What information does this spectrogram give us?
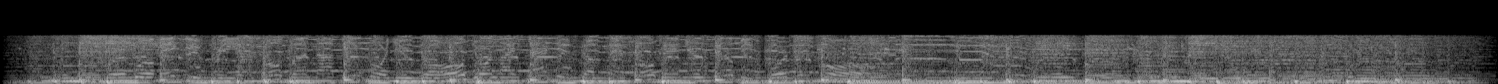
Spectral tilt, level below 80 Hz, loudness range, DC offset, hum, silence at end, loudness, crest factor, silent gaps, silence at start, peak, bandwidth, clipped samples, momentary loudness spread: -9.5 dB/octave; -32 dBFS; 1 LU; under 0.1%; none; 0.1 s; -24 LUFS; 14 dB; none; 0.1 s; -10 dBFS; 4 kHz; under 0.1%; 4 LU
